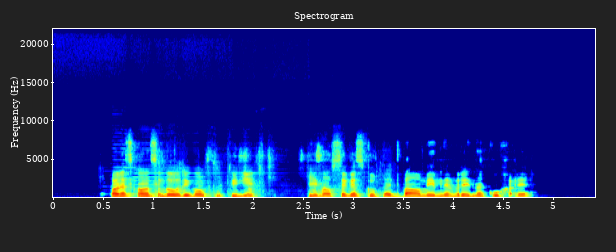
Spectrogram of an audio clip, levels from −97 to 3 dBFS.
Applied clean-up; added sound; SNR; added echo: neural mask model DeepFilterNet 3.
